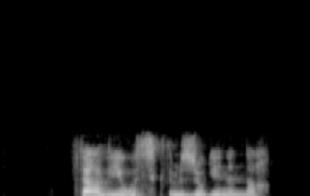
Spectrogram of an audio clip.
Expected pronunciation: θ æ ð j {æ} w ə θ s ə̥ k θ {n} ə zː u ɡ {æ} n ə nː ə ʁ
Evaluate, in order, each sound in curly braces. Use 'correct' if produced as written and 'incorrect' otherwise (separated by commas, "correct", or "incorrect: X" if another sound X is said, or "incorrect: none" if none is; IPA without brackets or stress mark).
incorrect: i, incorrect: m, incorrect: i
